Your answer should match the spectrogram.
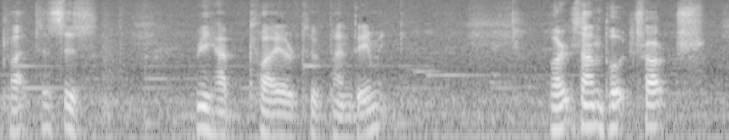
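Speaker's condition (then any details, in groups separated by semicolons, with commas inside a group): Cerebral palsy; complex operation for condition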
